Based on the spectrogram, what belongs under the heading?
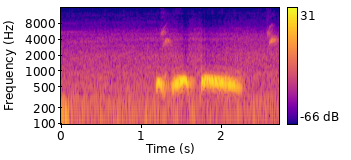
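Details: Single spotted dove phrase in genuine wild style: two quick, soft coos and then a long, drawn-out coo that fades downward. Faint distant chirps from small birds are heard.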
